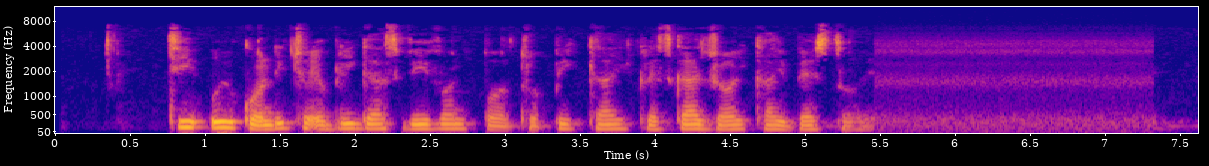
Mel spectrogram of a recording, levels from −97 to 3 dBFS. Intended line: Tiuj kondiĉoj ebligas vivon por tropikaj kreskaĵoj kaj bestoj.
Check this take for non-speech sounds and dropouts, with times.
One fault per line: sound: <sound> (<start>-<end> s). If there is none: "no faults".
no faults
